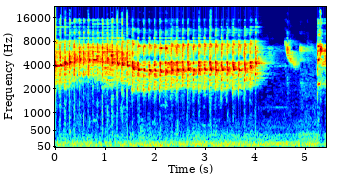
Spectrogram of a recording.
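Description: A lovebird gives fast, shrill, buzzy chatter, about three notes a second, for four seconds. Two brief high chirps follow after a pause.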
